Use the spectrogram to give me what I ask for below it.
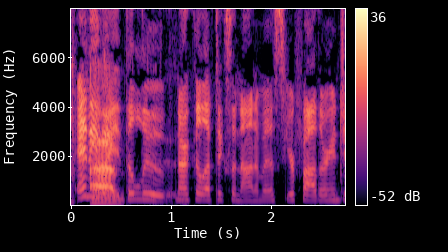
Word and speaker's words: Louvre: With the caption, Narcoleptics Anonymous met in the Louvre today. Or is that the museum? And I don't know how to pronounce it in French. – The Louvre, yeah.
